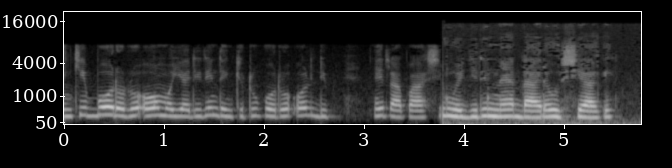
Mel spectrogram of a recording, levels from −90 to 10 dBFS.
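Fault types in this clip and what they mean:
Input switched to a poorer device: until 3.8 s the spectrogram shows nothing above 7.6 kHz and the waveform sits about 10 dB lower, likely from a poorer input, then a 20 ms gap.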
